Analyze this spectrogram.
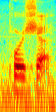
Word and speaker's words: Porsche: our member said that mr porsche pronounced it as porsha yeah porsche yeah yeah chicago sends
